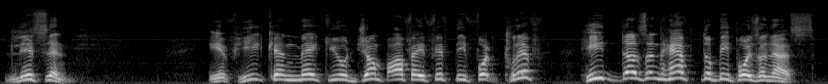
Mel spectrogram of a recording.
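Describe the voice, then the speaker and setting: A man's voice: high voice, animated, slow, voice pushed up. A man voicing a frightened male village schoolteacher in a folktale, gasping as he talks. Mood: exasperated. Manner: gasping, panicky.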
